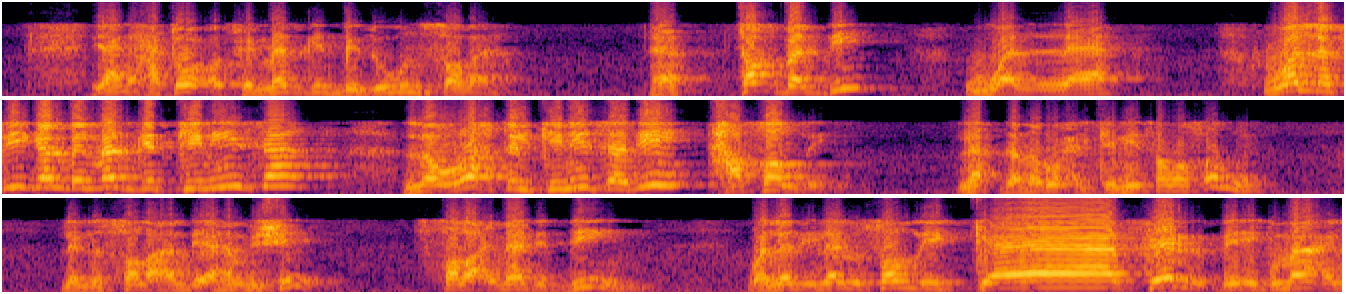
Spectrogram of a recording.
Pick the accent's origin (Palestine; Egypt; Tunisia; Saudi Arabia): Egypt; انا مصري بس انا مسلم الحمد لله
